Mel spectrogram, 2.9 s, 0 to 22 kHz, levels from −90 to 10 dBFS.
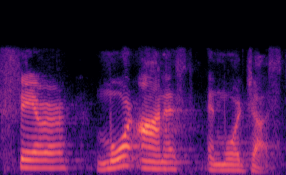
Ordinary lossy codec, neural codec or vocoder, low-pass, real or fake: Opus, 16 kbps; none; 7.2 kHz; real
